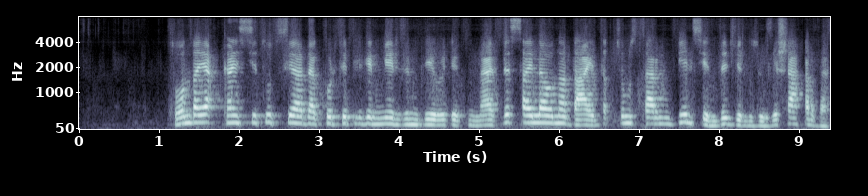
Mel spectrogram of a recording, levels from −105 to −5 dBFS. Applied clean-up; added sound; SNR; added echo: neural separator model SepFormer DNS4.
